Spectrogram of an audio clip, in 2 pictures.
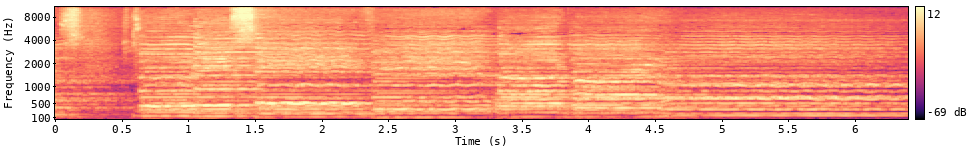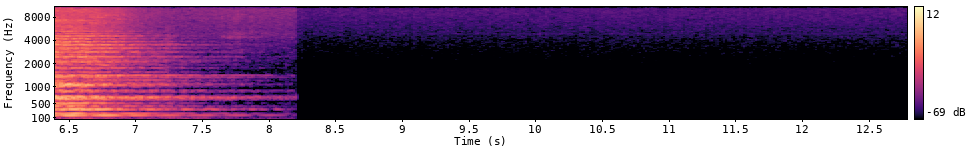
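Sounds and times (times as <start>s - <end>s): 
music: 0.0s - 8.2s.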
